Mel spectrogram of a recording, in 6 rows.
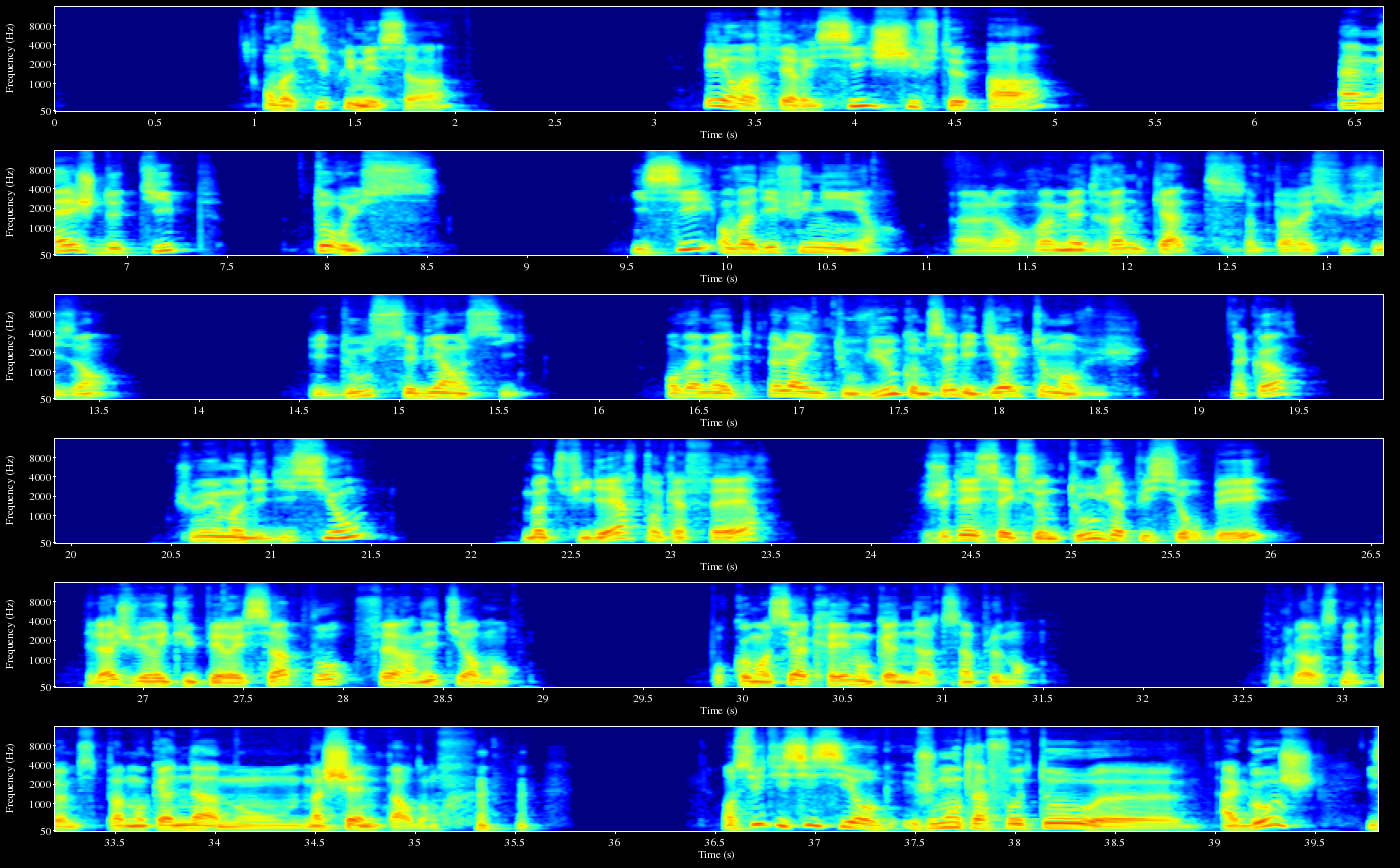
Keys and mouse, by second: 1.0 right click, 2.0 x, 4.1 shift+a, 5.5 shift+a, 9.4-10.6 middle drag, 10.6 click, 15.3-17.1 middle drag, 17.1 click, 18.9-20.4 middle drag, 20.4 Tab, 22.1 z, 24.2 a, 25.1 b, 28.3 g, 32.9 click, 34.8 middle click, 36.7 a.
